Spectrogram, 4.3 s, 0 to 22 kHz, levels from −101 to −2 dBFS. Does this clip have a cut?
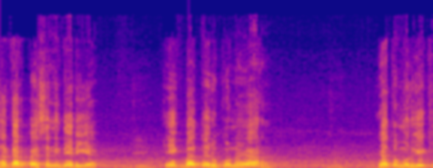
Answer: no; 0 cuts

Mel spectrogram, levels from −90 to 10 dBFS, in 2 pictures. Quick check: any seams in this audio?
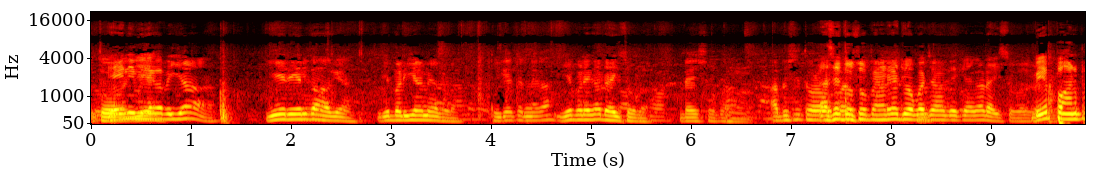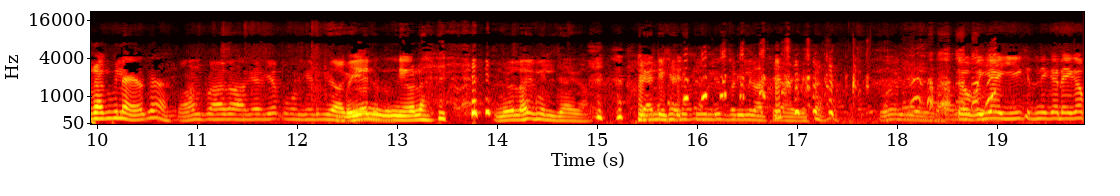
no; 0 cuts

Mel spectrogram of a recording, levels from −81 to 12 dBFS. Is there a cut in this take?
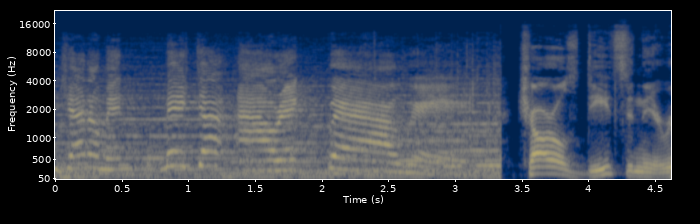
yes; 1 cut; at 3.3 s

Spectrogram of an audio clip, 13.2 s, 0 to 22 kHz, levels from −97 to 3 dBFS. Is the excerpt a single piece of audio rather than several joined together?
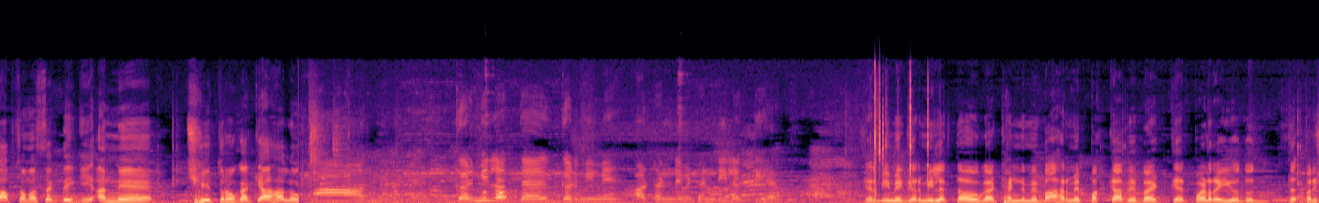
no; 1 cut; at 3.0 s

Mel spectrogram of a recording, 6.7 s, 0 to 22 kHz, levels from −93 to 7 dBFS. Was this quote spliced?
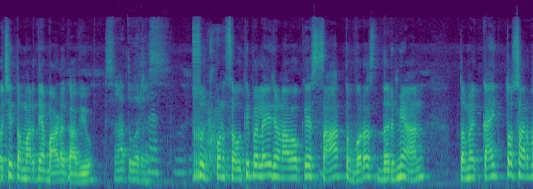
yes; 1 cut; at 2.4 s

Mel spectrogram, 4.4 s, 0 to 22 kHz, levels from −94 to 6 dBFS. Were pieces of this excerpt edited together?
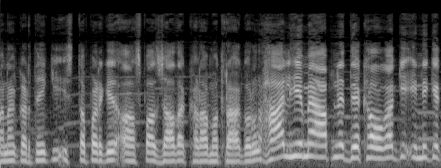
yes; 1 cut; at 2.6 s

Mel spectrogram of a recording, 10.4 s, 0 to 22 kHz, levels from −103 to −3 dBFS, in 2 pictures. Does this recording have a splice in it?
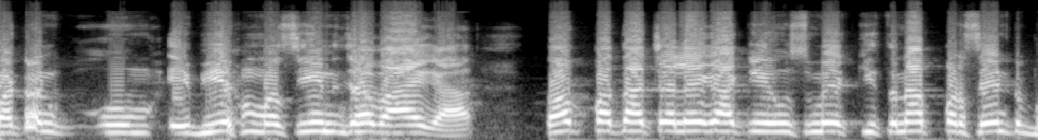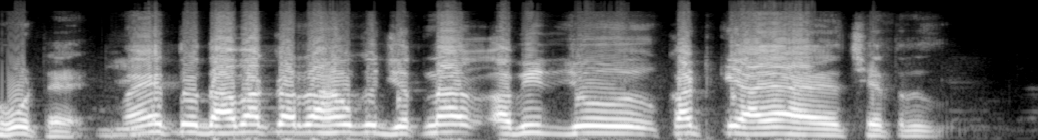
yes; 1 cut; at 5.8 s

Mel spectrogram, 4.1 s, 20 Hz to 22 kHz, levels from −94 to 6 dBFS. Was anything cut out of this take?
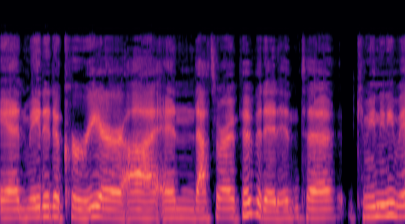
no; 0 cuts

